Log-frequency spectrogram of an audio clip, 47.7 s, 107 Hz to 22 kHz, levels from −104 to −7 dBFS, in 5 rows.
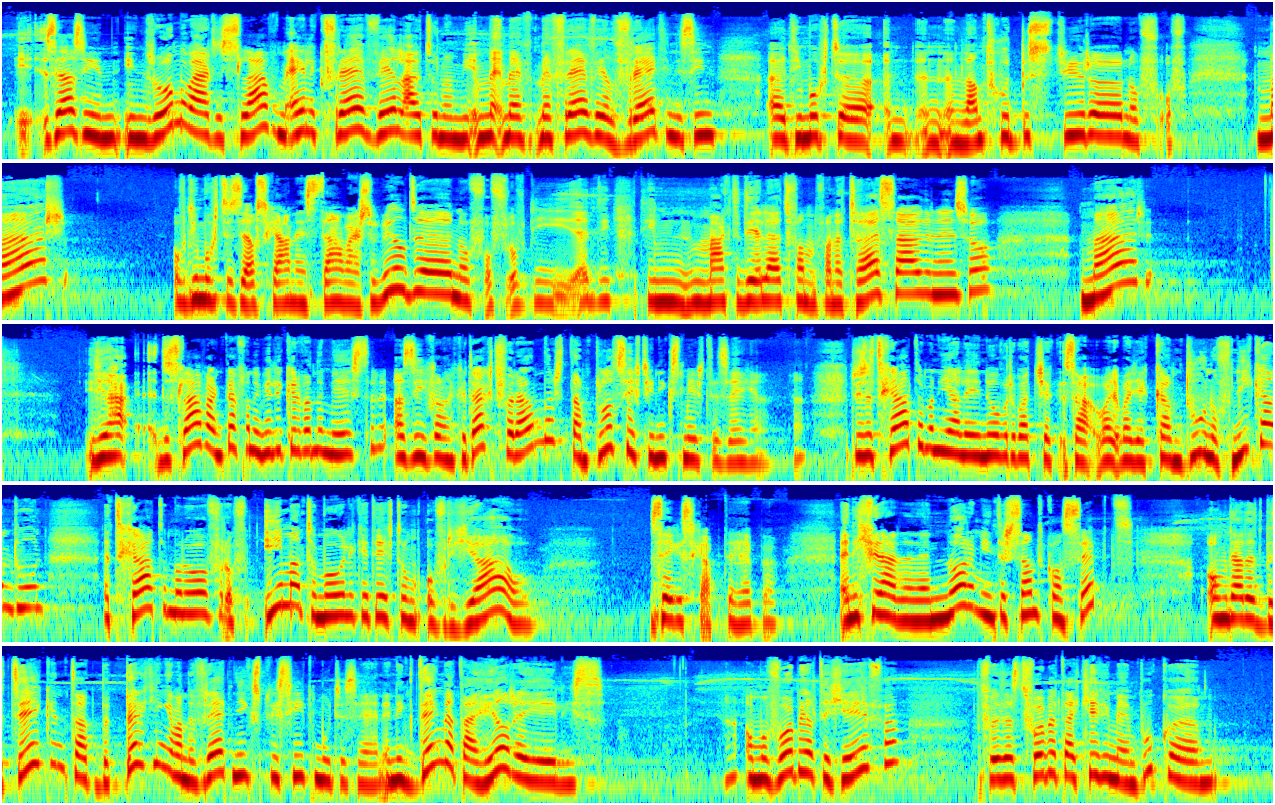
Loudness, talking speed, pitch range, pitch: -17 LUFS, 195 wpm, 220-280 Hz, 245 Hz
